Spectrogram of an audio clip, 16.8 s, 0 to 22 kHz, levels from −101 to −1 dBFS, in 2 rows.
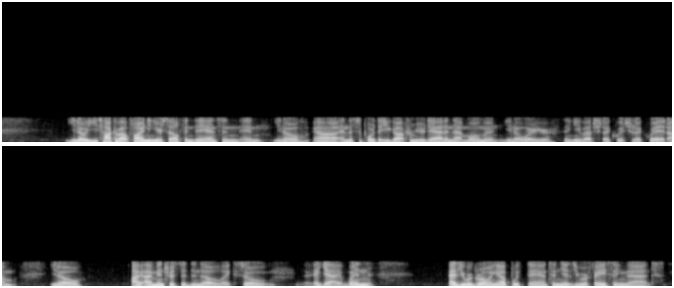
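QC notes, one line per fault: throughout, iLBC codec: everything stops dead at about 3.8 kHz, and the speech has that slightly rough, synthetic edge you get when each short frame's excitation is coded on its own, which fits iLBC's 30 ms mode at around 13 kbps. The damage is plainly audible.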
